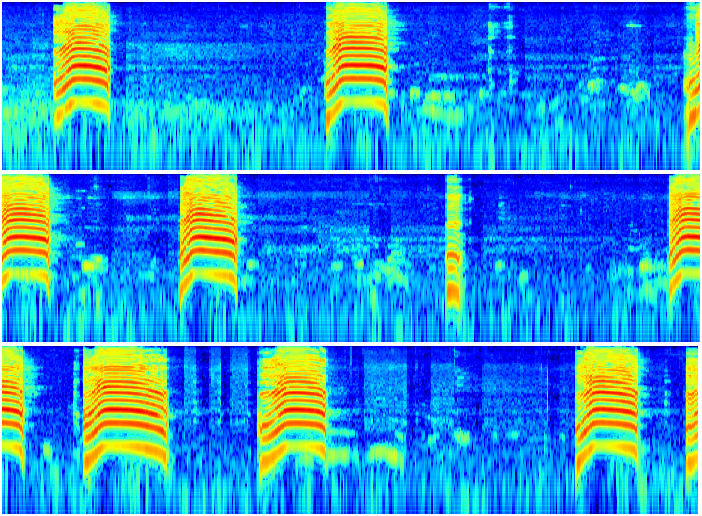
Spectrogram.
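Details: Goat being castrated bleating at irregular intervals of one to three seconds: short, bright, nasal cries with rich overtones, one brief squeak among them, over an otherwise quiet background.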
